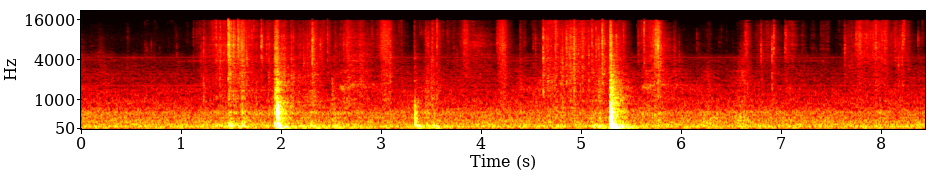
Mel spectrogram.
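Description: A long knife cutting through a baked puff pastry crust, with crackling of the crisp pastry and paper, and two sharp knocks about two seconds in and again about five seconds in, plus a lighter one between them.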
